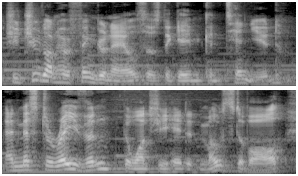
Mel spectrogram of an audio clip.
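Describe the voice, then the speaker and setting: A man's voice: mid-range voice, very animated, dark tone, faint music behind. Theatrical male storyteller with swooping intonation. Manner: deliberate, literary, theatrical. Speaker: narrator of a fiction podcast. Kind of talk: scripted dramatic story narration.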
